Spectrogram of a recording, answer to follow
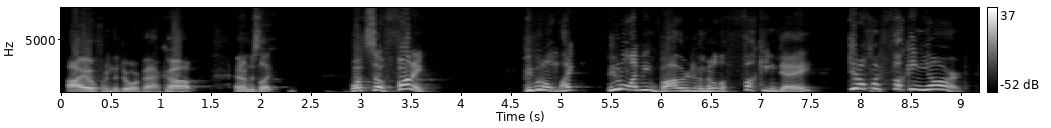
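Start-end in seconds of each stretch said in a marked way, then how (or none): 2.9-9.1 high, loud angry outburst; furious, retold. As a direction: tell the salesman off, voice climbing. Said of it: "like, an eight out of ten furious".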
